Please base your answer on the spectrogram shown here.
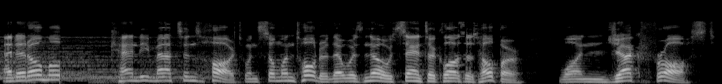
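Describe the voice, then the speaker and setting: A man's voice: a little high, lively intonation, a little slow, faint music behind. A man playing a theatrical, jaunty announcer in old-time radio style. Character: theatrical male network announcer, showy and jaunty. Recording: dull lo-fi audio.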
